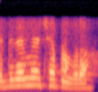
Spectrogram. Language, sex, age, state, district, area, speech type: Odia, male, 30-45, Odisha, Kandhamal, rural, conversation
